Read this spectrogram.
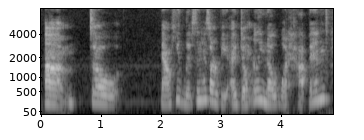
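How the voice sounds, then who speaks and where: A woman's voice: mid-range voice, a little slow. A woman in her twenties hosting a podcast, chatting casually and sarcastically about celebrity gossip, with lots of "like". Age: 20s. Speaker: podcast host.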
